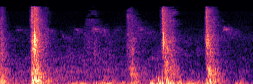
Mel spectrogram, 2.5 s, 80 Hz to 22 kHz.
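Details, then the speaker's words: 1973 Triumph Stag driver's door being shaken: loose clunks and rattles, five bursts in under three seconds; something loose low inside the door, no inner plastic fitted, glass also rattles; cause suspected, not confirmed. "but I'm hearing a rattle down in this area before I get I know there's no plastic on the inside this door as well"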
